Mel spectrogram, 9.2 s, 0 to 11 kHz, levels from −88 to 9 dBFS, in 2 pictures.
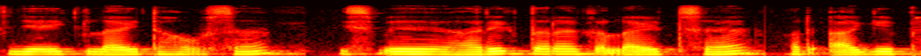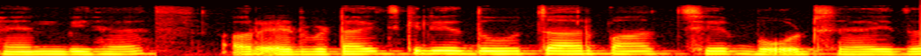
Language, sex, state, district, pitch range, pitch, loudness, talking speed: Hindi, male, Bihar, Supaul, 140-155 Hz, 145 Hz, -16 LUFS, 180 wpm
